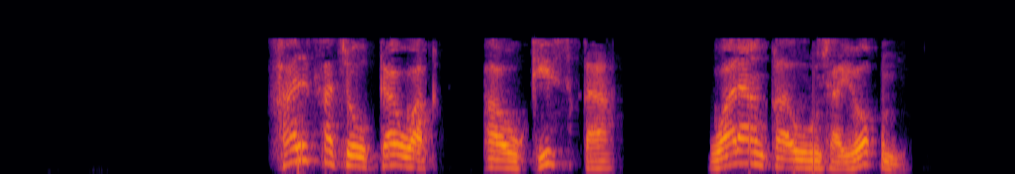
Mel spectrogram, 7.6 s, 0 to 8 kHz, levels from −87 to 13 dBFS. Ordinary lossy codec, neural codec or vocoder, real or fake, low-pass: AAC, 16 kbps; none; real; 7.2 kHz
